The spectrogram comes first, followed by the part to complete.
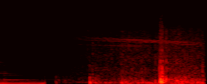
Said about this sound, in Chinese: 哇，这是？ 哼哼，我去年录下来的烟花的声音。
